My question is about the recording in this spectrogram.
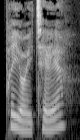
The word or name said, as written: prioritaire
